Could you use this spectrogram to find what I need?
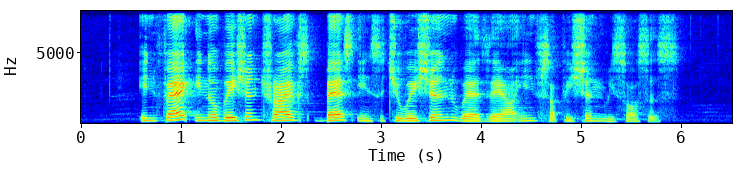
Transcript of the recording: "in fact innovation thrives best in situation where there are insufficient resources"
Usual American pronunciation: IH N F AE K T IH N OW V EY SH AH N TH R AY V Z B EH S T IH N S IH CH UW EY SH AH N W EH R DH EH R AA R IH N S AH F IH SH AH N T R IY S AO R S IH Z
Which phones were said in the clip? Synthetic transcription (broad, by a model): IH N F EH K T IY N OW V EY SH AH N T R AY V S B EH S IH N S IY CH UW EY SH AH N W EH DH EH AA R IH N S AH F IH SH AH N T R IY S AO S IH S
